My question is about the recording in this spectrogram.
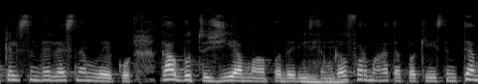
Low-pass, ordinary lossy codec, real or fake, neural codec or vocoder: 10.8 kHz; AAC, 64 kbps; real; none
